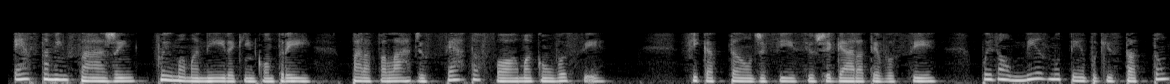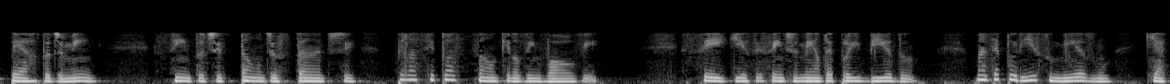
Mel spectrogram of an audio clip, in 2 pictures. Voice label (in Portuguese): Feminino; Amor Proibido Feminino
